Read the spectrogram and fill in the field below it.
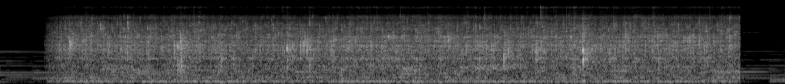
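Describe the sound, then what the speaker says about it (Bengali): Pabda fish fries in mustard oil in a pan, a steady close sizzle and crackle that starts abruptly, holds evenly for about seven seconds, then cuts off. "মাছের একটা পিঠ ভাজা হয়ে গেছে, এবার পাল্টে অপর পিঠটাকেও ভেজে নেব।"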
